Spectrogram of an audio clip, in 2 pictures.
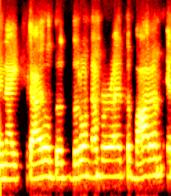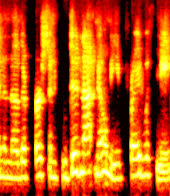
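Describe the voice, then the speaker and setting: A woman with an ordinary speaking voice, medium in pitch, at a moderate pace and with fairly even intonation, in a dry, close sound with no echo. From Los Angeles, raised in Guatemala until eight. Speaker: life coach and podcaster. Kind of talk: casual interview chat.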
